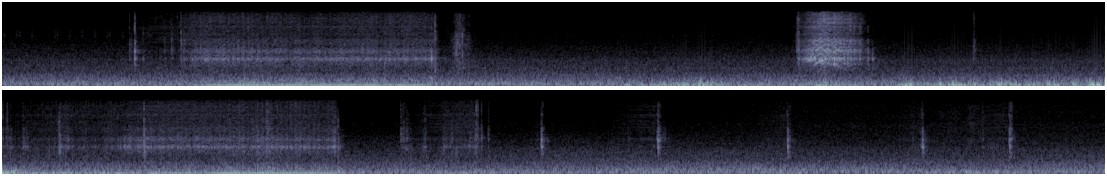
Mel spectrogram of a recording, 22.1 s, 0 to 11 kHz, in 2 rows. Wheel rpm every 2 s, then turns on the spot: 0, 20, 0, 0, 10, 10, 30, 10, 0, 0, 0.
2-4 10-14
